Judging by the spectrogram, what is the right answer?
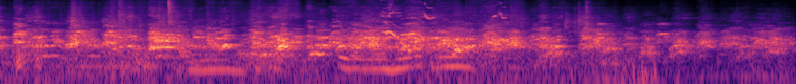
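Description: A loud, continuous chorus of many dogs barking and yelping at once inside a crowded kennel building, the barks overlapping without a break.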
